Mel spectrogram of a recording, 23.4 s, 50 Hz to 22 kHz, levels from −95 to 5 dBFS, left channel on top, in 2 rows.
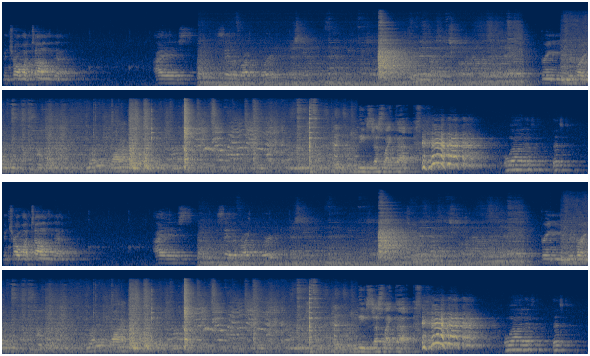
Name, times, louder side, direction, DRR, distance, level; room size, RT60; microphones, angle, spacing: voice 1, 0.0-1.2 3.0-3.7 4.3-5.4 8.1-8.7 10.8-11.9 12.4-12.8 13.8-15.0, right 1 dB, 65° right, -3 dB, 6.5 m, -37 dB
sound 1, 3.9-10.4, left 2 dB, 35° left, 3.8 m, -39 dB
sound 2, 11.2-18.8, left 1 dB, 5° left, 1.0 m, -33 dB
voice 2, 17.8-20.1, right 1 dB, 35° right, -2 dB, 4.4 m, -36 dB
voice 3, 20.1-21.2 21.7-22.3 22.7-22.9, equal, 10° right, -5 dB, 2.0 m, -27 dB
23.0 x 21.0 x 2.4 m, 1.3 s
head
